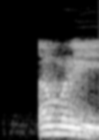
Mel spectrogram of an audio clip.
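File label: "emeri", Malay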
